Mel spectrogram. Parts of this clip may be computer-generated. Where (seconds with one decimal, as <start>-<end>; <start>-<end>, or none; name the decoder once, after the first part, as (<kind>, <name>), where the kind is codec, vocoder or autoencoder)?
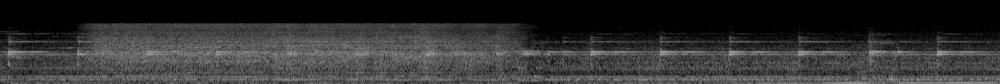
2.7-5.5 (codec, SNAC); 8.5-9.0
